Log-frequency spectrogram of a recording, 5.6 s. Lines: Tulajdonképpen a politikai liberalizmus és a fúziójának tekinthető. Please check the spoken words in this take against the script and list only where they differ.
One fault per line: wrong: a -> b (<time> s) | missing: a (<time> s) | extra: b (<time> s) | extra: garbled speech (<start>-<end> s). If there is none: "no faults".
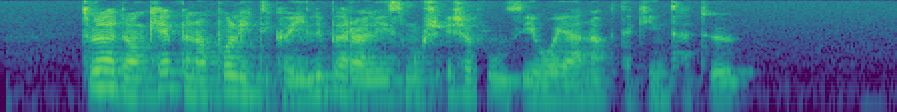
no faults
